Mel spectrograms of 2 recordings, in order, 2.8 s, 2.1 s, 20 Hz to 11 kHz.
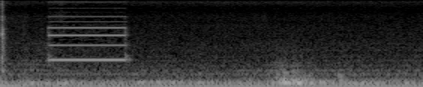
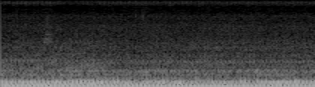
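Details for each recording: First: Honda Civic with 432,000 km and a healthy engine mount, started cold and put in reverse: short beep, then a quiet, steady low idle with no rumble or knock; normal cold idle. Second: Honda Civic with failed top engine mount, idling in reverse, worse when cold: deep, steady low rumble with heavy vibration and no knock or whine, noisier than another car; fixed by replacing the top engine mount.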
